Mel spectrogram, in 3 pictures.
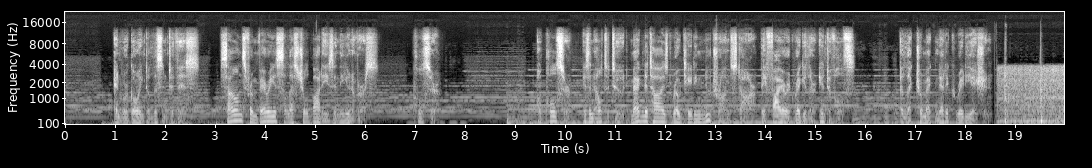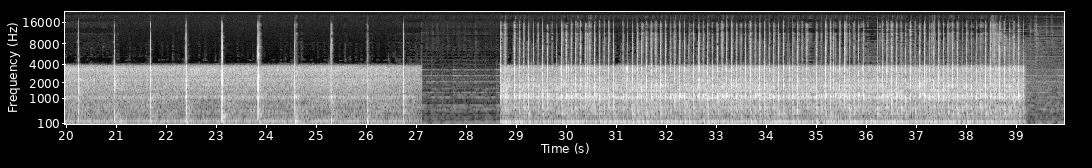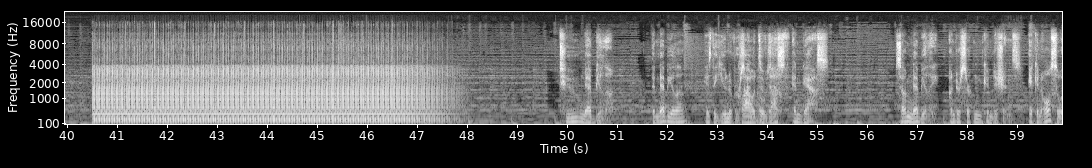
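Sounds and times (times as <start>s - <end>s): buzzing drone: 18.6s - 27.2s, 28.6s - 48.3s
sharp evenly spaced clicks: 28.7s - 39.3s, 40.5s - 48.0s.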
